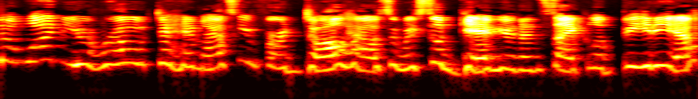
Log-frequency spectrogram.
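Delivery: acted distraught, hysterically crying voice. Retelling a mother's words about a Santa letter: imitating a distraught mother. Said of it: "She was distraught".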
